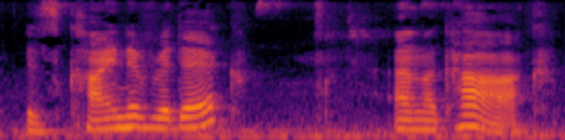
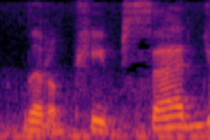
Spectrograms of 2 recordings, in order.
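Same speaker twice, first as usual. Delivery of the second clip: plain reading voice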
